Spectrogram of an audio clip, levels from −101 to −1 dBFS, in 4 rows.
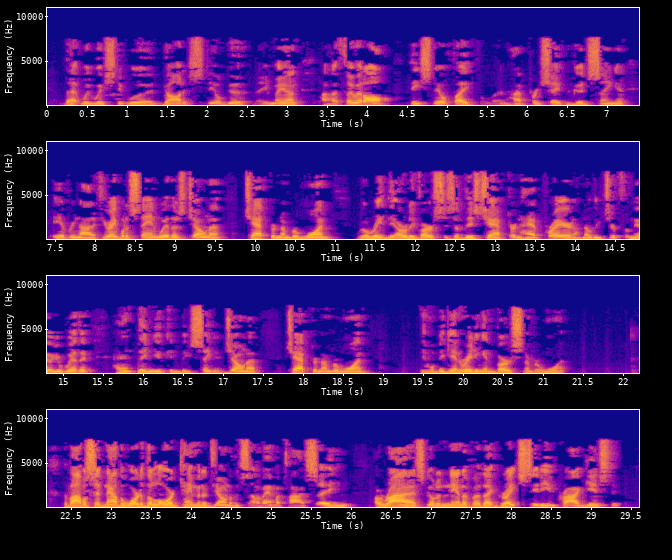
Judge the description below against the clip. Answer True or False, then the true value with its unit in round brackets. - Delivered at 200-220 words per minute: True (205 wpm)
